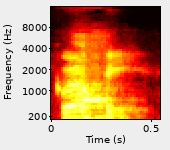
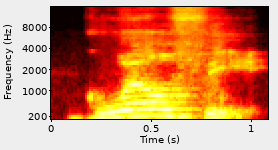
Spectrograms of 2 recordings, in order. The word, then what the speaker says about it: Guelfi: than I can say it how do you pronounce it goofy or wealthy Guelph e Guelph e it's in Florence right yes Vincent Guelph E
